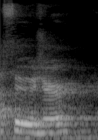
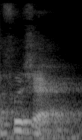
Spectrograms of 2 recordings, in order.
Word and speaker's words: fougère: no it's not a fooser it's not a fugiri or a fuguer it's a fujere now even my pronunciation is probably incorrect because you know the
